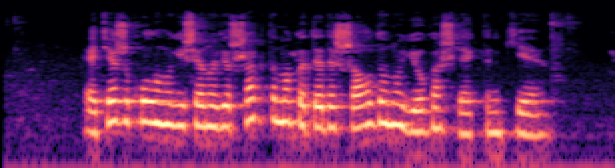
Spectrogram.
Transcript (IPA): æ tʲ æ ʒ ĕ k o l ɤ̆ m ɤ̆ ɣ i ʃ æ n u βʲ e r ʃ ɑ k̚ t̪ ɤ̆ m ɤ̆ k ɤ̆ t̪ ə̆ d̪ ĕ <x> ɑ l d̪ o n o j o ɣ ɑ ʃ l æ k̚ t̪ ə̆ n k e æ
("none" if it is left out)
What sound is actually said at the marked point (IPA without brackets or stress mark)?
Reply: ʃ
